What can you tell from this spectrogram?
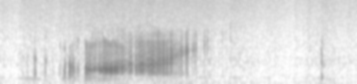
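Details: A gurgling, rumbling stomach noise of about two seconds with small bubbling pops, heard after eating Oreos; normal digestive borborygmi.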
